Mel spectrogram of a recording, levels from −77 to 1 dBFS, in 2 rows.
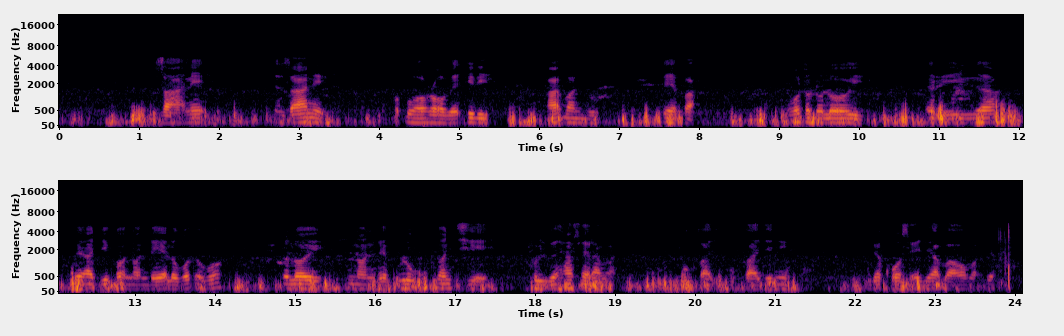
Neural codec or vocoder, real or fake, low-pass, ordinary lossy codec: none; real; 5.4 kHz; MP3, 48 kbps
